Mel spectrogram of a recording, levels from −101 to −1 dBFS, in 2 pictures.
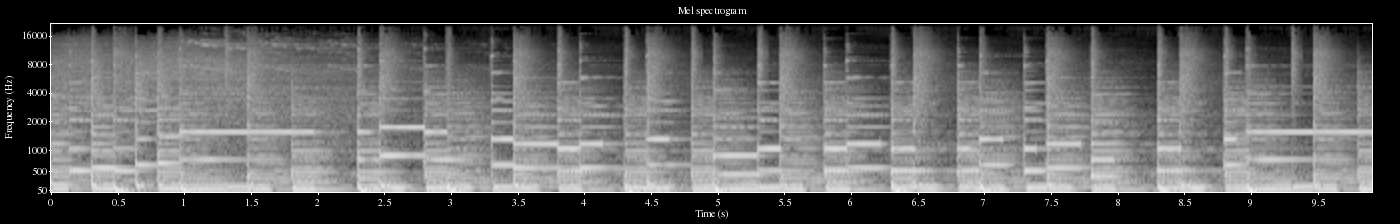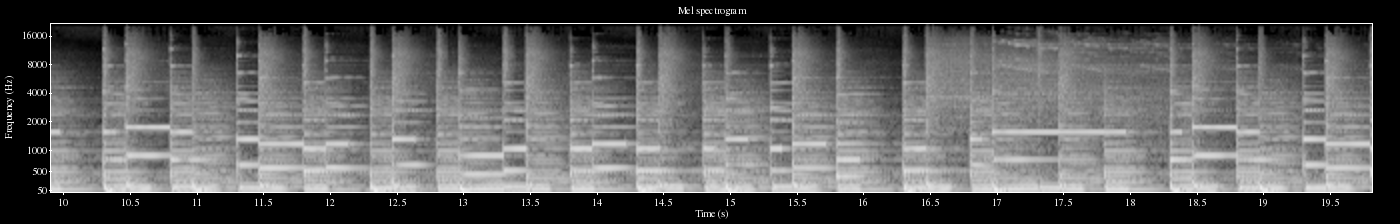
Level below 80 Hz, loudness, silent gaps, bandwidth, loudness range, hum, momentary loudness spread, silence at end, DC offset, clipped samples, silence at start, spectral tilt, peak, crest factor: -24 dBFS; -18 LUFS; none; 19 kHz; 1 LU; none; 3 LU; 0 s; under 0.1%; under 0.1%; 0 s; -5 dB/octave; -2 dBFS; 14 dB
